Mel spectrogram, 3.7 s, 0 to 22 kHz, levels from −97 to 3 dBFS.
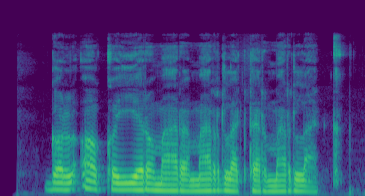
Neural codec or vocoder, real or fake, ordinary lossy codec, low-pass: none; real; none; 10.8 kHz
